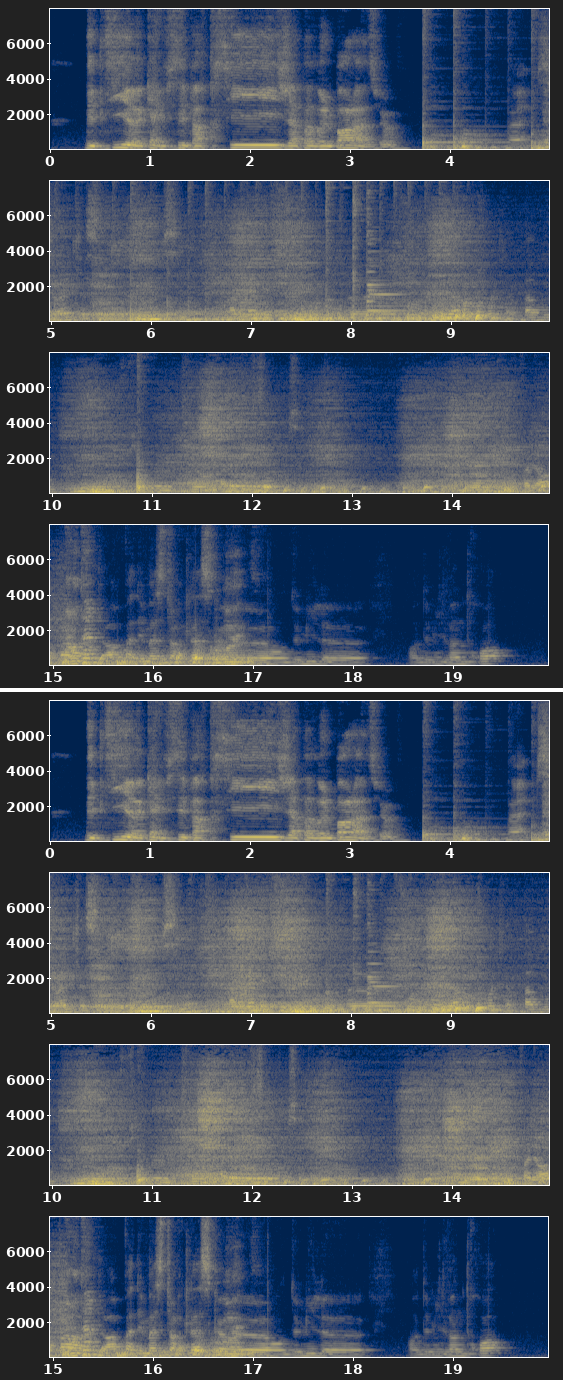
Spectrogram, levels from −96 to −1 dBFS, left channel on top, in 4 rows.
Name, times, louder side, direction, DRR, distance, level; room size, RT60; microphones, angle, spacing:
voice 1, 0.3-3.4 15.1-15.5 16.7-16.9, right 1 dB, 10° left, 0.8 m, -27 dB
sound 1, 3.7-10.0 10.8-11.2 11.5-17.2, left 1 dB, 45° left, 0.5 m, -29 dB
voice 2, 4.6-12.9 14.7-18.1 18.6-19.4, right 3 dB, 30° right, 0.4 m, -33 dB
sound 2, 4.9-15.2, right 2 dB, 90° right, 0.5 m, -28 dB
Dishes pots and pans, 8.2-10.2, left 1 dB, 75° left, 1.5 m, -38 dB
4.1 x 2.1 x 2.5 m
head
